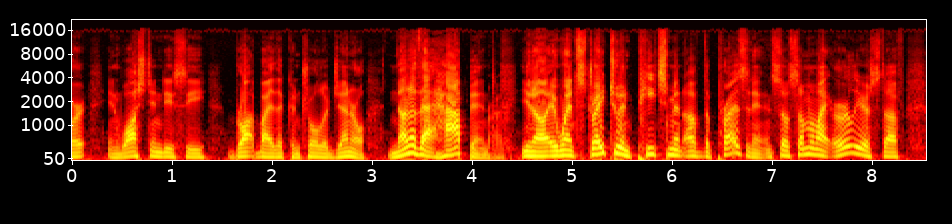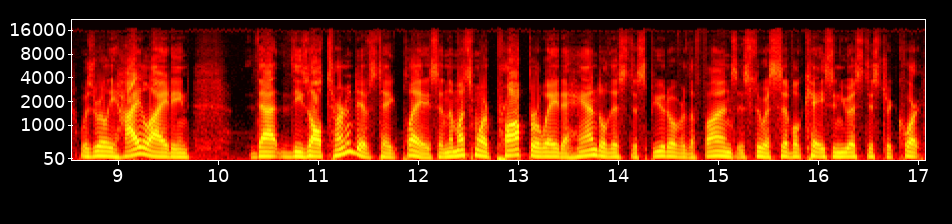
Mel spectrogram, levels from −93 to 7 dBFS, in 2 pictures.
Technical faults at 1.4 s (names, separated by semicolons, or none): hard clipping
